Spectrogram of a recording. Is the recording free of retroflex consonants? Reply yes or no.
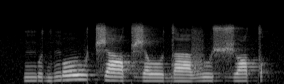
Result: yes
